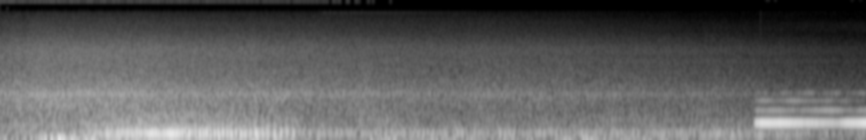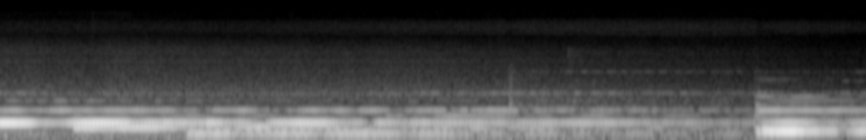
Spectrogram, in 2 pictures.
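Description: An underwater recording from polar waters: a low, rumbling wash gives way to long, steady droning tones in layered pitches, sustained and eerie, with a fresh burst of tones near the end.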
